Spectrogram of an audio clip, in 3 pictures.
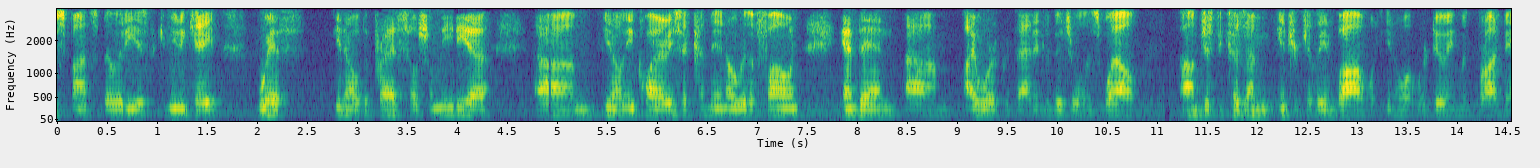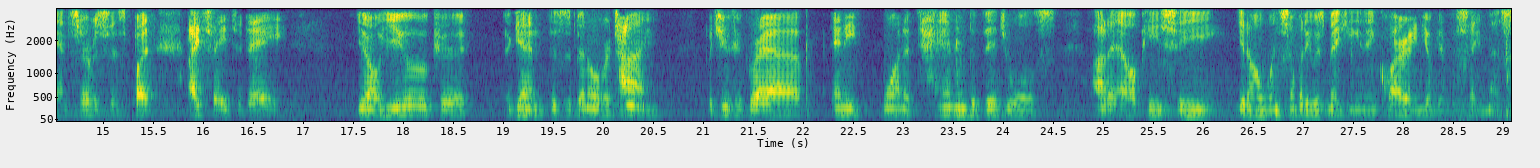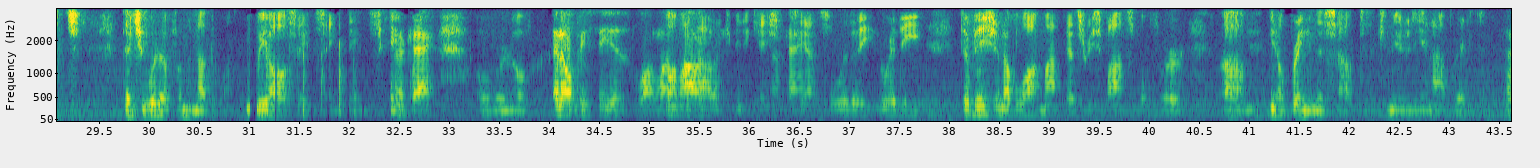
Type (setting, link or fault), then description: setting, busy venue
